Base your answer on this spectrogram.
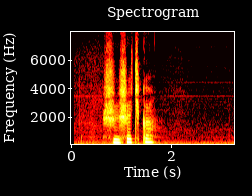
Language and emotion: Russian, neutral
